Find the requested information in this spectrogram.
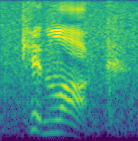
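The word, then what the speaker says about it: Kinloch: So, I know that's lock can lock.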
